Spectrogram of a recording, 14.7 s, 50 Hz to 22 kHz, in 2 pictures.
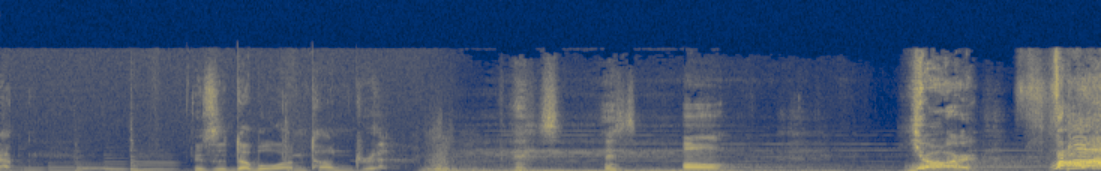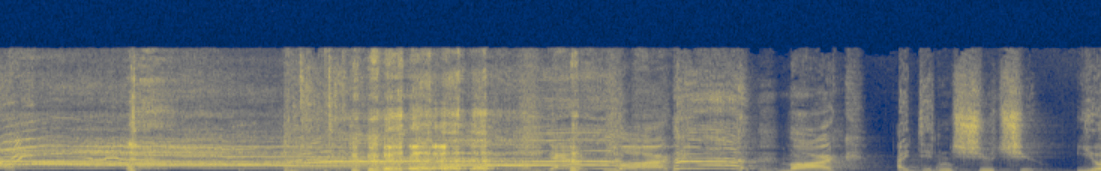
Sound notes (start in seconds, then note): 7.0 screaming; 10.1 screaming intensifies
